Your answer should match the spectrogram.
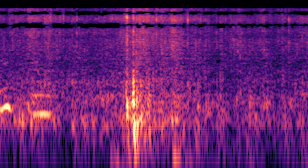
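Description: Clear plastic wrap crinkling as it is pulled off a plush panda toy, with two sharper crackles about a second apart.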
